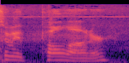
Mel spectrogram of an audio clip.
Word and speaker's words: Paulaner: in English, you'd pronounce it Paulaner. In German, they pronounce it Paulaner. – Paulaner. – P-A-U-L-A-N-E-R.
